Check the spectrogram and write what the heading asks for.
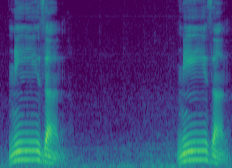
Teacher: تنطق تاتي لكن لا تنطق تقلبها العرب ياء تقلبها العرب ياء اذا كان عندك واو ساكنه وقبل مكسور تقلبها العرب ياء مثلا ميزان ميزان اصلها موزان لانها مشتقه من وزان فاذا هي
